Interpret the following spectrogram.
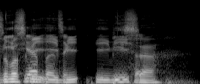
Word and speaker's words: Ibiza: Yeah, it's supposed to be Ibiza. It's spelled hella weird.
